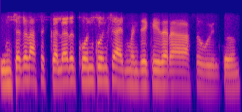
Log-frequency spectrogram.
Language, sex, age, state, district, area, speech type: Marathi, male, 18-30, Maharashtra, Thane, urban, conversation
